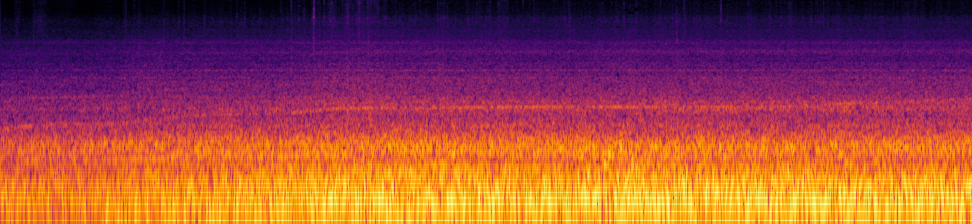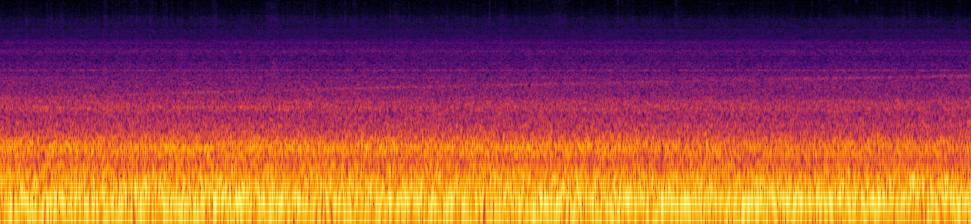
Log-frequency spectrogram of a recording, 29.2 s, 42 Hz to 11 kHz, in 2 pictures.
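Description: Airbus A350-900's Rolls-Royce Trent XWB engines at takeoff thrust, heard inside the cabin: a loud low rumble that builds over the first few seconds and then holds steady, with a whine that rises slowly in pitch.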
